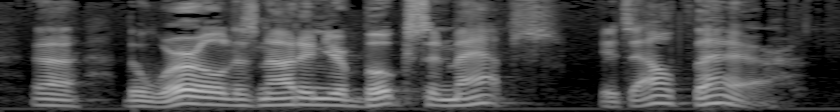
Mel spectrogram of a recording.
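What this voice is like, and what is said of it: Poor impression of Gandalf's voice. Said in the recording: “That was a terrible impersonation of Gandalf.”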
